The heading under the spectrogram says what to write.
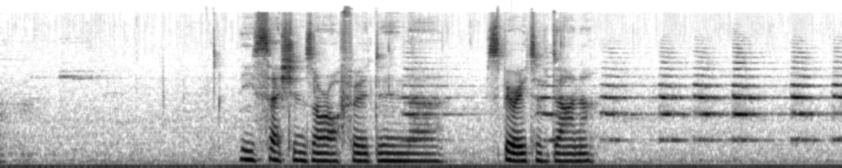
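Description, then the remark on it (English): A man speaks, then a series of repeated honks sounds outside in Israel during a lockdown, short tonal blasts in quick succession that keep going after the talking stops. “Can you hear those honks?”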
